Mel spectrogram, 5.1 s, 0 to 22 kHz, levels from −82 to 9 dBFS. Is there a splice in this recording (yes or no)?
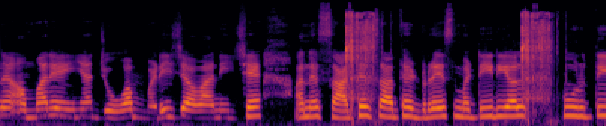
no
